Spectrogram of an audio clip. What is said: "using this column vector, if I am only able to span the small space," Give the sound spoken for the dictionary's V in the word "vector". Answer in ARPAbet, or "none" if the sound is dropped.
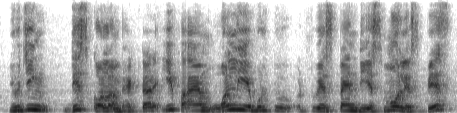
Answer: P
